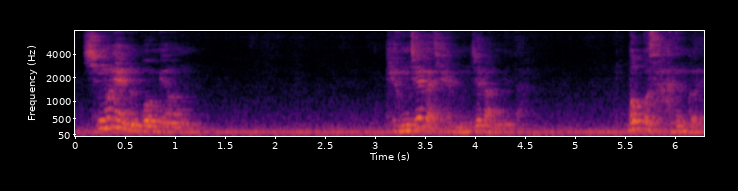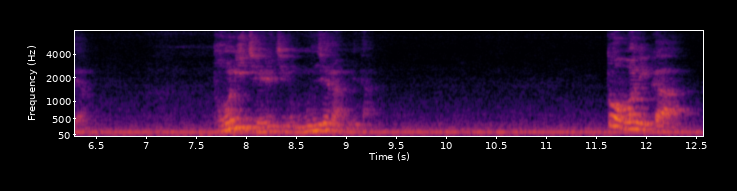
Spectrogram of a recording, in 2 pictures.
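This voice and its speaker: A man preaching as a guest in church, his voice hoarse from a cold, speaking earnestly and deliberately to the congregation. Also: a little high, warm tone. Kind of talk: church sermon. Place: church sanctuary during Sunday service. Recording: very echoey church hall, distant microphone, noisy.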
